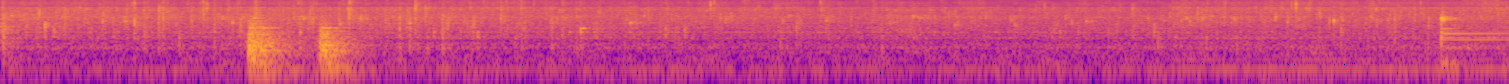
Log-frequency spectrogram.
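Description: Vegetables frying in oil in a pot, a soft continuous sizzle with a couple of louder stirring scrapes near the start and one more toward the end.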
